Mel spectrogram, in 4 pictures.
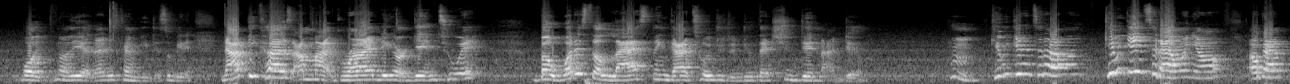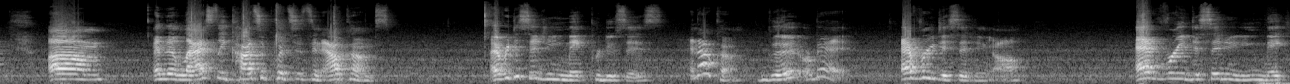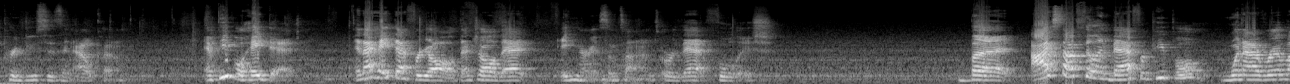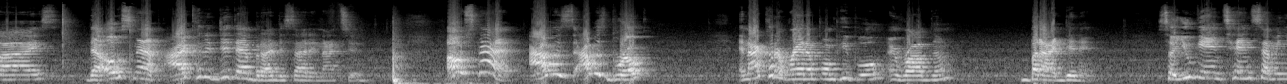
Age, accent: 20-39, American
